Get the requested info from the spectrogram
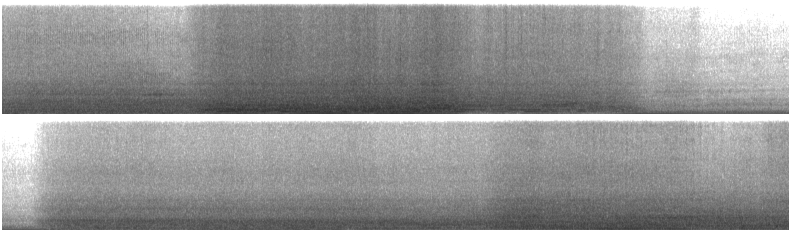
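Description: Old Schlüter tractor diesel engines running under load as they drive forage harvesters chopping maize. The sound is louder for a few seconds near the start, drops to a quieter, deeper hum in the middle, and rises again near the end.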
